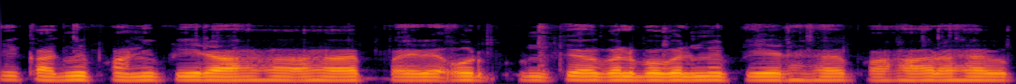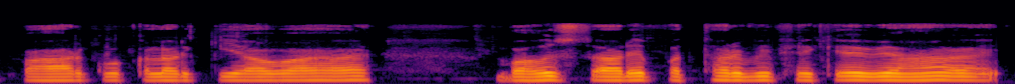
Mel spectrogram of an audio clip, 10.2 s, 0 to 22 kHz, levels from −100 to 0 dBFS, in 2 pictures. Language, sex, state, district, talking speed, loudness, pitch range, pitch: Hindi, male, Bihar, Purnia, 170 wpm, -28 LUFS, 130-140 Hz, 135 Hz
